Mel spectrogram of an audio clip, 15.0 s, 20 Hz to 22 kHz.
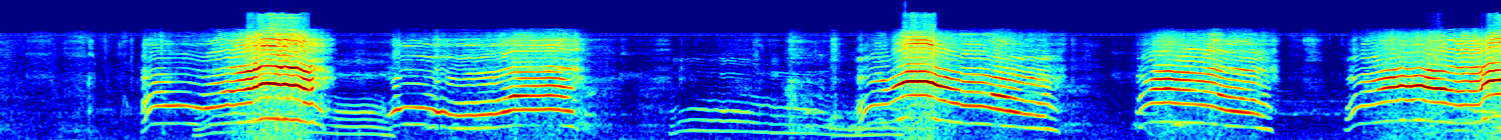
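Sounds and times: cats yowling: 1.4s - 6.0s, 6.7s - 10.7s, 11.3s - 12.8s, 13.4s - 15.0s
low moaning yowl: 1.4s - 6.0s, 6.7s - 10.7s.

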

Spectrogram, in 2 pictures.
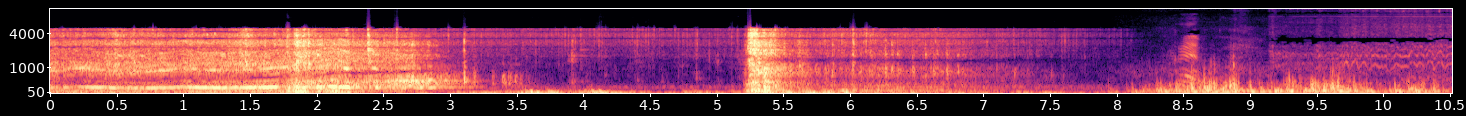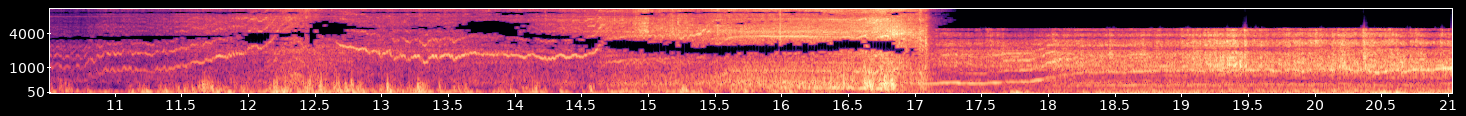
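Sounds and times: electric motor whining: 0.0s - 3.5s, 8.8s - 21.0s.

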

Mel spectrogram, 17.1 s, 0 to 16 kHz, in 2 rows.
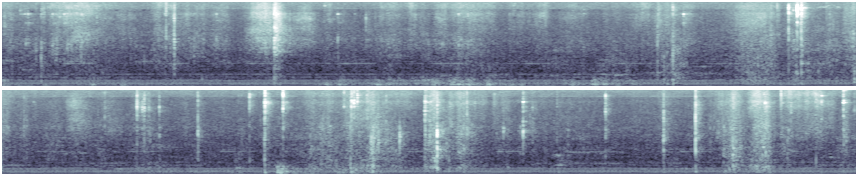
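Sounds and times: low steady hum: 0.0s - 17.0s
fabric rustling: 11.5s - 13.5s, 15.6s - 17.0s.

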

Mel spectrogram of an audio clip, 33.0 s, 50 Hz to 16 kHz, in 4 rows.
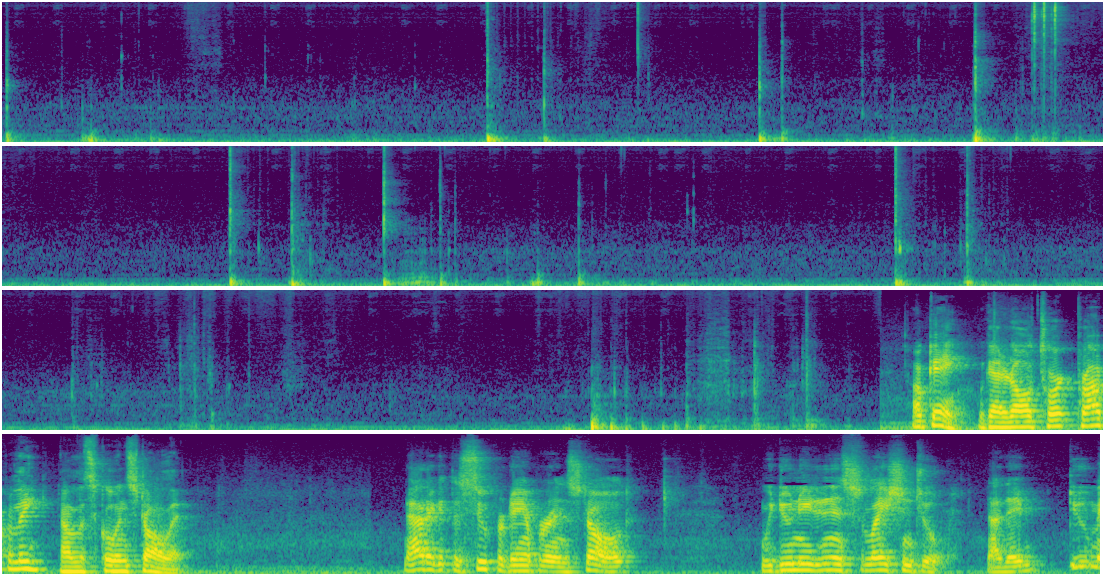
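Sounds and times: low steady hum: 23.1s - 33.0s.

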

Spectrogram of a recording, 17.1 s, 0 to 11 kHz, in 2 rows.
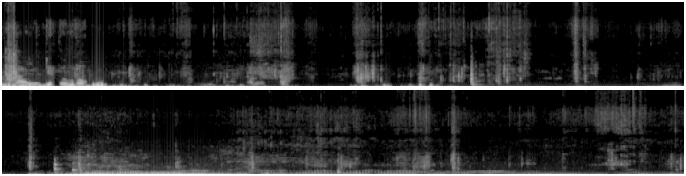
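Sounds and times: wooden planks clattering: 5.2s - 7.4s.

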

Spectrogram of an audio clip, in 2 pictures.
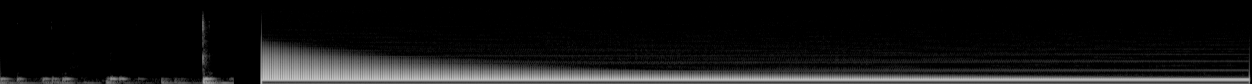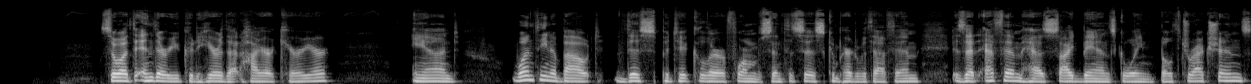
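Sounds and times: synthesized tone rich in overtones: 2.6s - 12.5s.

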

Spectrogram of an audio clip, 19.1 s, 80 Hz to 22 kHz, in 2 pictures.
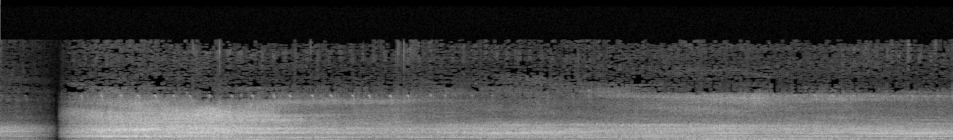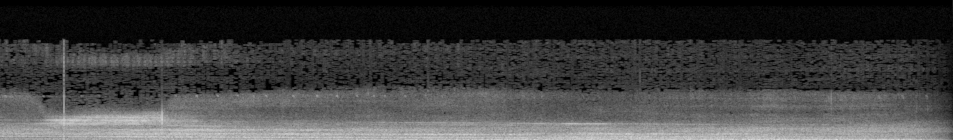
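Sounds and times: jet airliner flying over: 0.0s - 19.0s.

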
